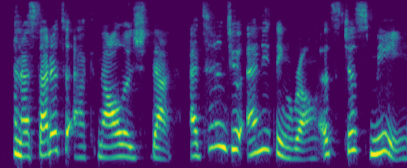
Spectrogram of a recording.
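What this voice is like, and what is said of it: Speaks with an accent. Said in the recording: “I still got my accent”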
